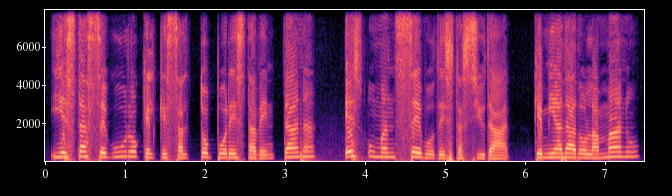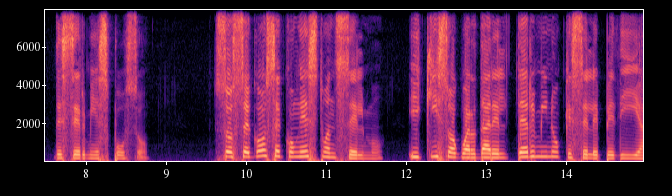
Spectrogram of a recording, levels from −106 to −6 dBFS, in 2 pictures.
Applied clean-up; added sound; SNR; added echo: neural separator model SepFormer DNS4.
